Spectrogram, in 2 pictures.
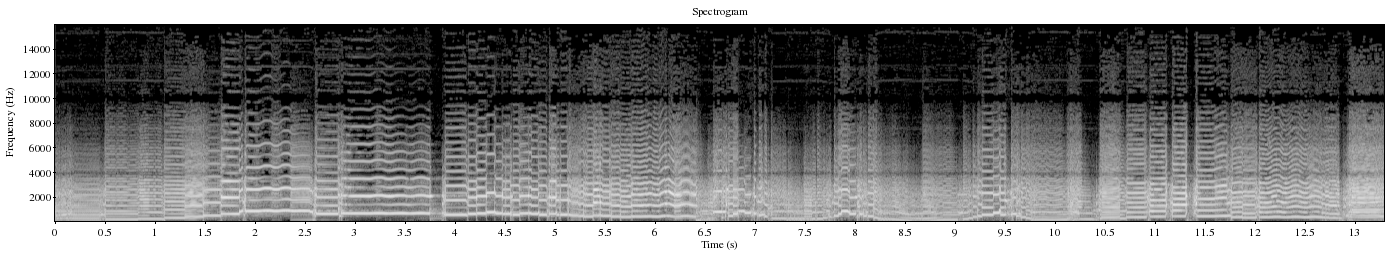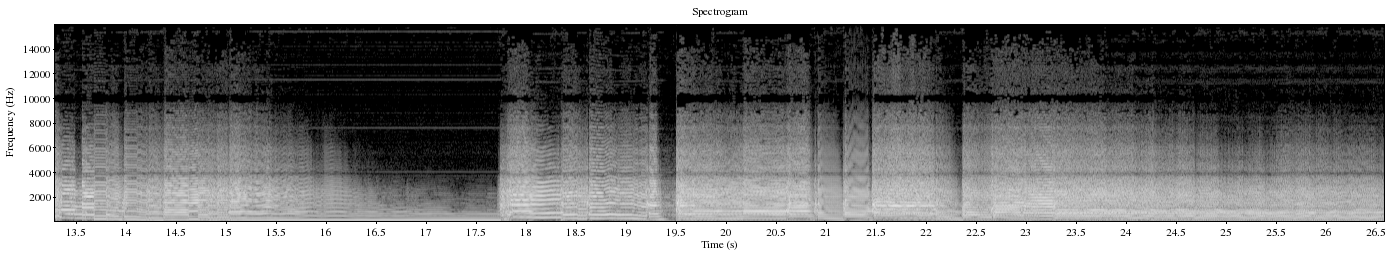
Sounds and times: Effects unit: 0.0s - 26.5s
Electric guitar: 0.0s - 26.5s.

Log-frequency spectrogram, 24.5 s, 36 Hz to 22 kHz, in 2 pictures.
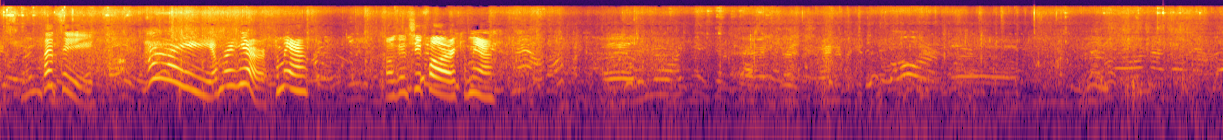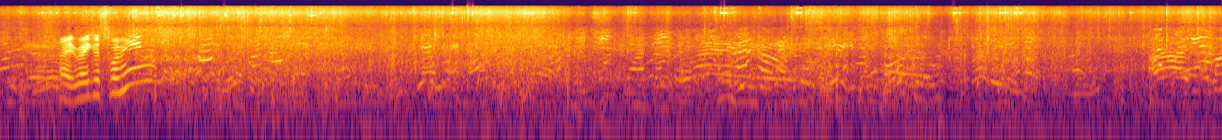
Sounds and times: Splash, splatter: 13.5s - 18.9s.

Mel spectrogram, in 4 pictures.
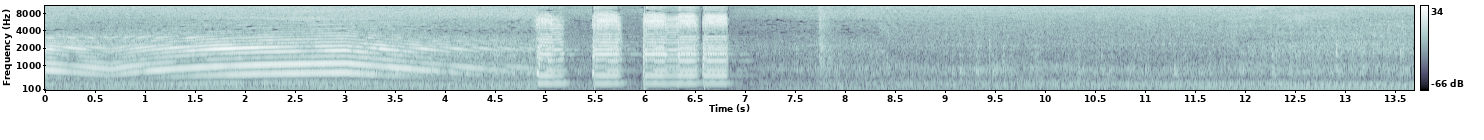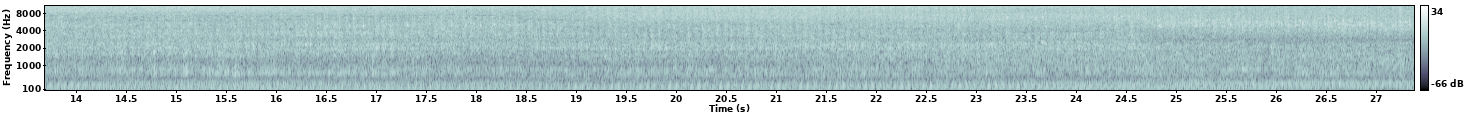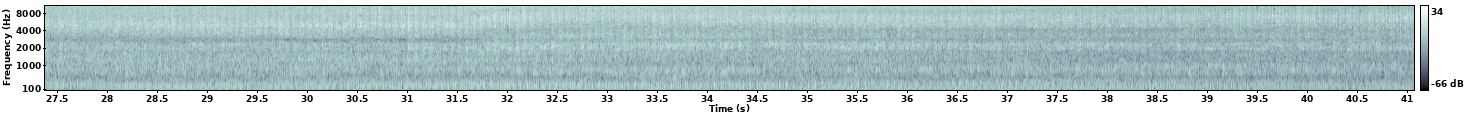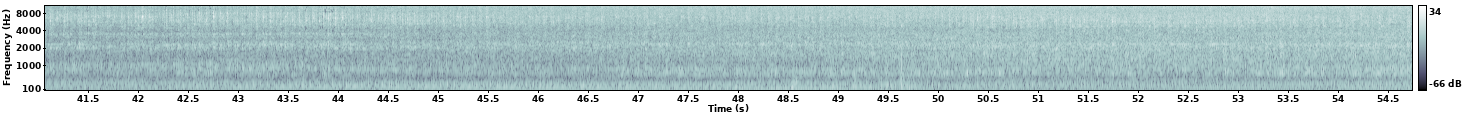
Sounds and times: Truck: 0.0s - 54.7s.

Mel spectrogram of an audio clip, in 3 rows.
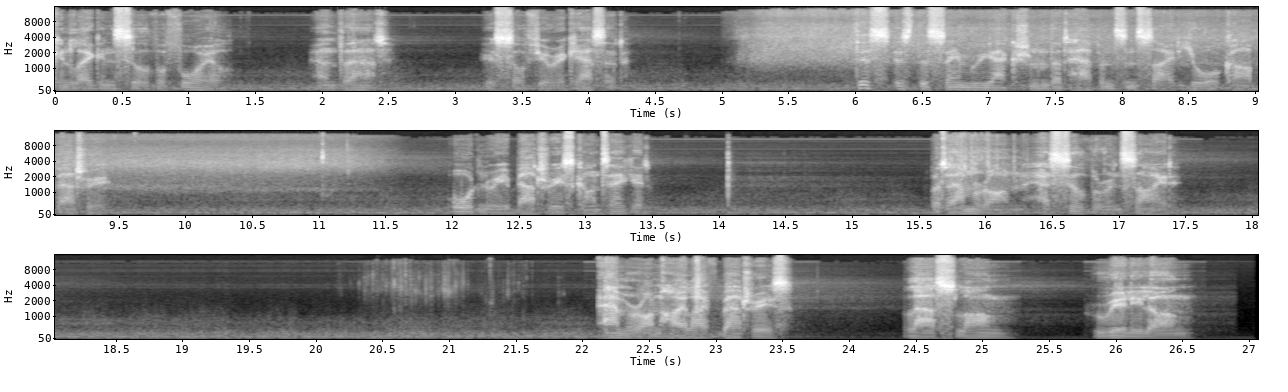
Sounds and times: Speech: 0.0s - 2.6s, 3.2s - 4.3s, 6.0s - 9.5s, 12.0s - 13.5s, 15.6s - 17.5s, 22.1s - 23.6s, 24.4s - 26.7s.

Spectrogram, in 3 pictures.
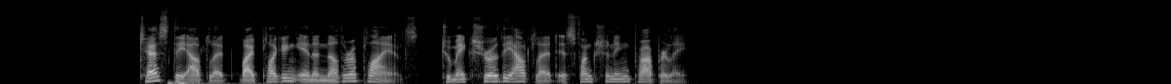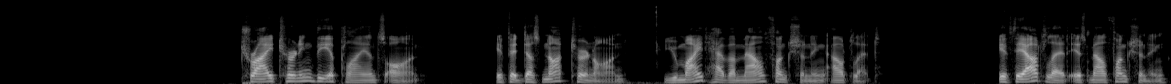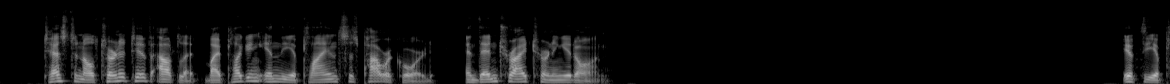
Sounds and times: Speech: 1.4s - 7.0s, 14.2s - 16.0s, 16.7s - 20.6s, 21.7s - 29.6s, 34.7s - 35.1s.

